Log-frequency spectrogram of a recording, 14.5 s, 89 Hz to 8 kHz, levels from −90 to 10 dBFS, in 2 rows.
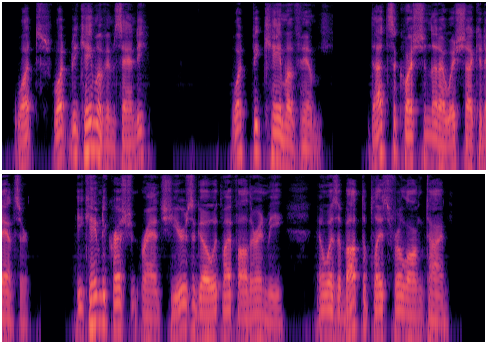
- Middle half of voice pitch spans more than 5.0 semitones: Yes, wide, 5.5 semitones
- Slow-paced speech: No, average, 165 wpm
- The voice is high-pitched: No, low, 100 Hz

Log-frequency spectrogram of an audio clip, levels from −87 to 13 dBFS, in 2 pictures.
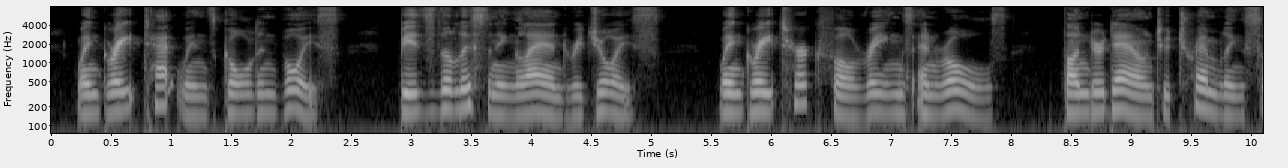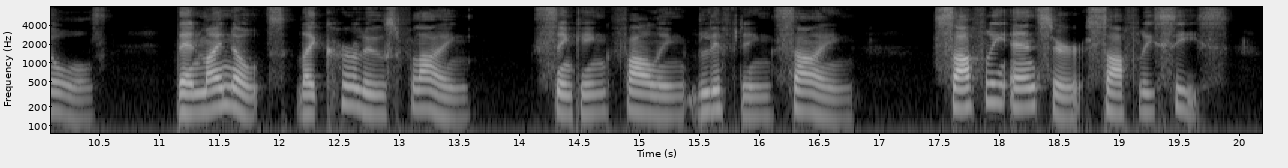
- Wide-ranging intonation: No, average, 2.8 semitones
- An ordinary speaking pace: No, slow, 105 wpm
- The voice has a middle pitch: Yes, medium, 160 Hz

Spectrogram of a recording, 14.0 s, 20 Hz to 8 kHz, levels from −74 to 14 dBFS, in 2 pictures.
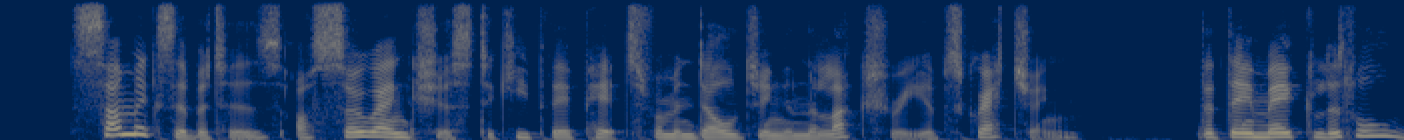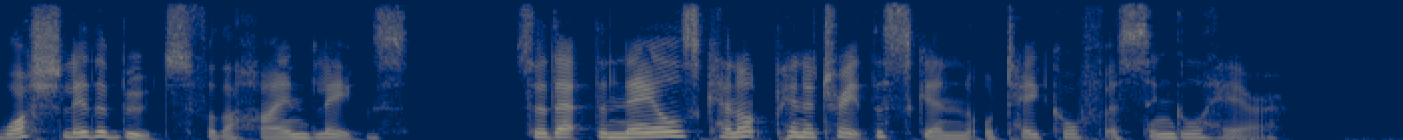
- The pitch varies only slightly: No, average, 4.2 semitones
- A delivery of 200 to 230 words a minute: No, average, 185 wpm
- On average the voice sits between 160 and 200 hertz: No, high, 220 Hz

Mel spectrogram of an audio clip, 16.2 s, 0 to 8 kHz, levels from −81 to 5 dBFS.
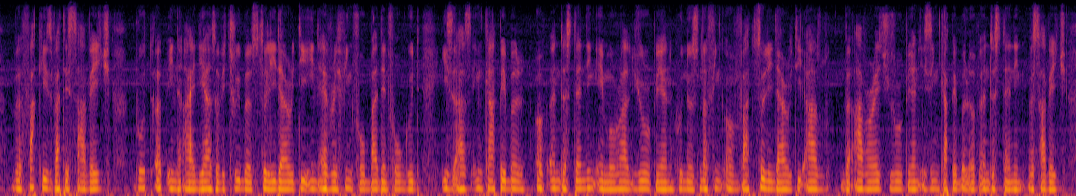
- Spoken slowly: No, average, 165 wpm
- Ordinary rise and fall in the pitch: No, narrow, 1.1 semitones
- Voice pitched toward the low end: Yes, low, 115 Hz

